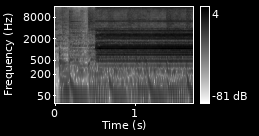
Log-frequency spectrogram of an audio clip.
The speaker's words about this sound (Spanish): ¿Qué suena? ¿Hay un timbre?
